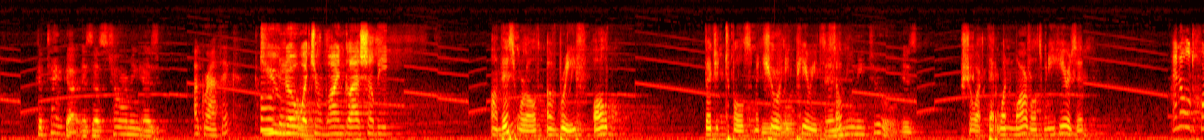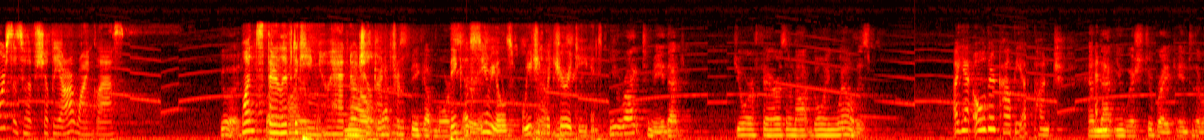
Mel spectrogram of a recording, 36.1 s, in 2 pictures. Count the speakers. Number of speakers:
four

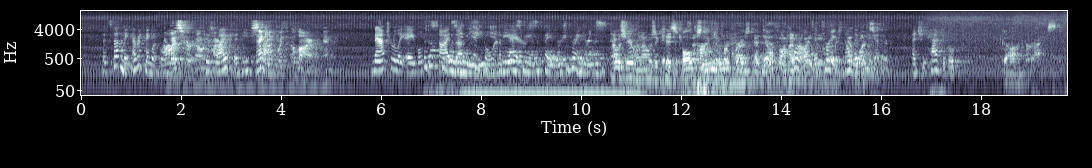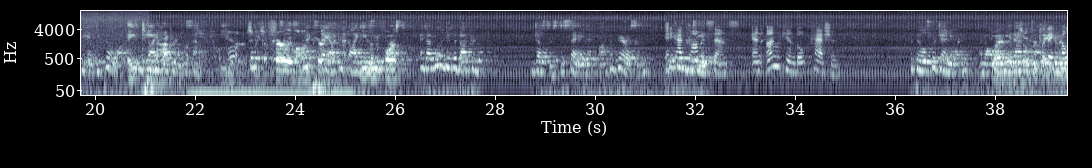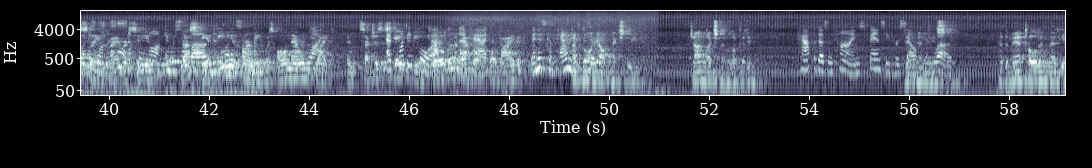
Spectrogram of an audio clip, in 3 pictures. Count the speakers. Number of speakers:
eight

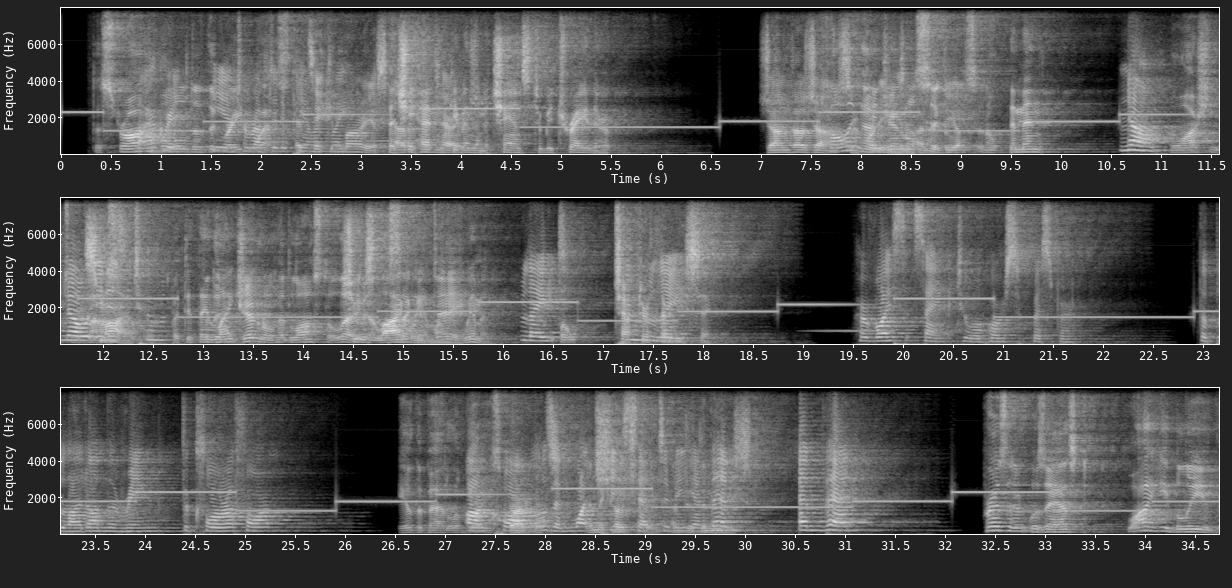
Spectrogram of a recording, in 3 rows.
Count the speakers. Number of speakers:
four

